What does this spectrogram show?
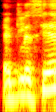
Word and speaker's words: ekklesia: definición de esa palabra eclesia eclesia es la pronunciación pero más importante viene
